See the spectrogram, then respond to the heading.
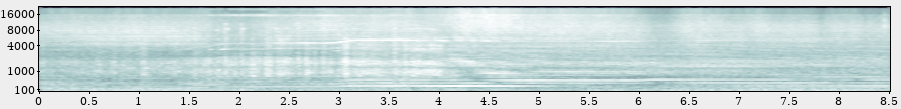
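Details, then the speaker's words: Great Planes Ryan STA RC plane, Spektrum Avian 4250-800Kv brushless outrunner, 13x6.5E prop, 4S LiPo, flying after spinner removal fixed vibration: steady motor whine rising through climb, slight flutter and noise left, far smoother than before. "oh she got a little bit of vibration a little bit of noise but nothing like she did before"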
